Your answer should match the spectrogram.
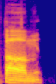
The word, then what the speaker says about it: Dotemu: I think it looks like Dotemu, like dot emulator, like maybe. – Emulator. That's how I used to pronounce it. Yeah. But Google told me I was wrong. I think it's Dotemu.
